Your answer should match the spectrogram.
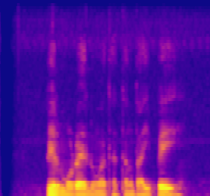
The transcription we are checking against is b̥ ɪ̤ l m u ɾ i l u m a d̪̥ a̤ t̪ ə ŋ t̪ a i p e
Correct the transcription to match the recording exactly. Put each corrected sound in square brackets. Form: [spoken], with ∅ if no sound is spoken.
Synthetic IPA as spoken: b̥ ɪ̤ l m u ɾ [ɛ] l u [ŋ] a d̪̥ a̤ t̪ ə ŋ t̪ a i p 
